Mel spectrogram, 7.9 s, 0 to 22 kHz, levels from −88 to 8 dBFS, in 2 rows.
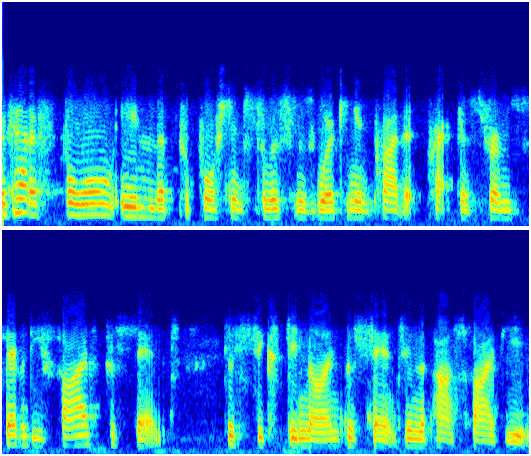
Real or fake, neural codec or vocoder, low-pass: real; none; 7.2 kHz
